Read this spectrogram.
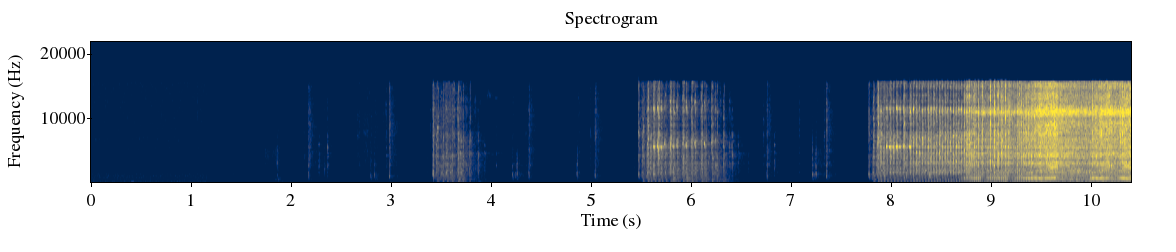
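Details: STIHL 028 AV Super chainsaw, run on straight gas, then rebuilt by an inexperienced person with non-OEM parts; it was running lean, so the low-speed jet was opened up a bit. It catches in bursts, stumbles and surges; crank seals don't seem to leak, so a carburettor issue is suspected.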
